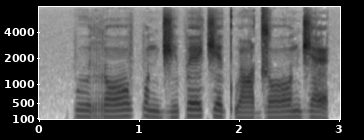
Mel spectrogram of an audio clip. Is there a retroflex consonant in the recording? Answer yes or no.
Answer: no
